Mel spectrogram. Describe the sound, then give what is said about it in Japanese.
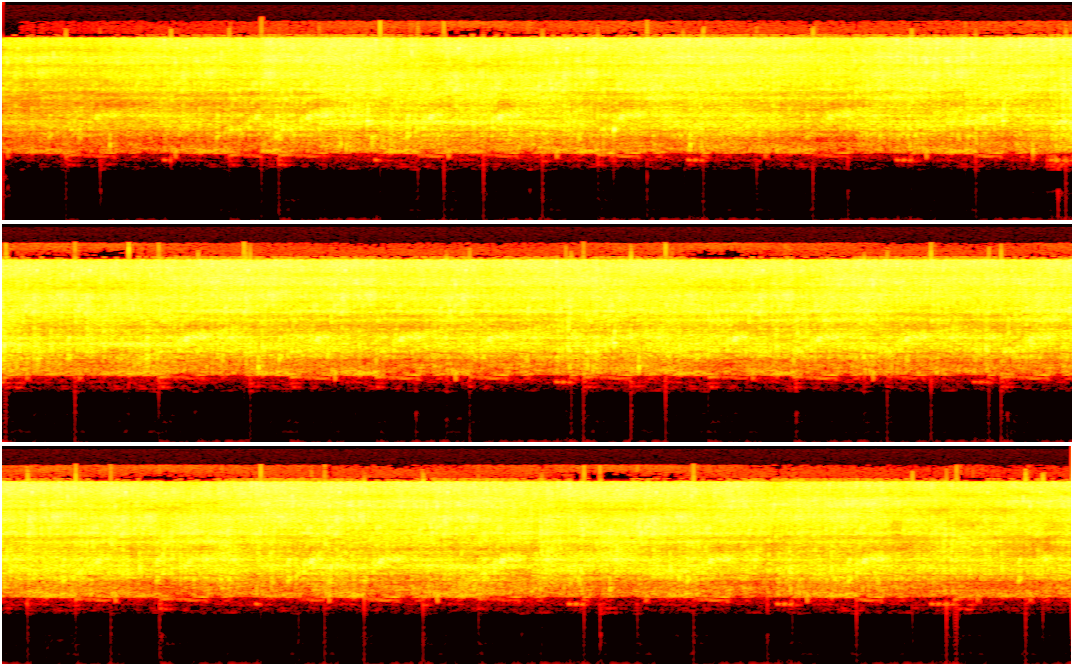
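Running water hisses steadily as a hair treatment is rinsed out of hair, an even, continuous spray that holds at the same level for the whole stretch with no talk. “それでは最後にトリートメントを流していきますね。”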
